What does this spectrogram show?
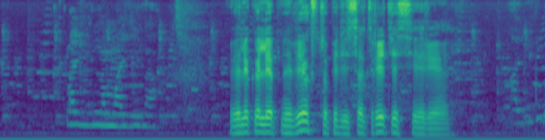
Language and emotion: Russian, neutral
